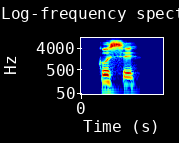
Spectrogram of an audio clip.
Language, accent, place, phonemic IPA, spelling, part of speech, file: French, France, Lyon, /kɔ.se/, cosser, verb, LL-Q150 (fra)-cosser.wav
- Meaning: to butt (ram heads together)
